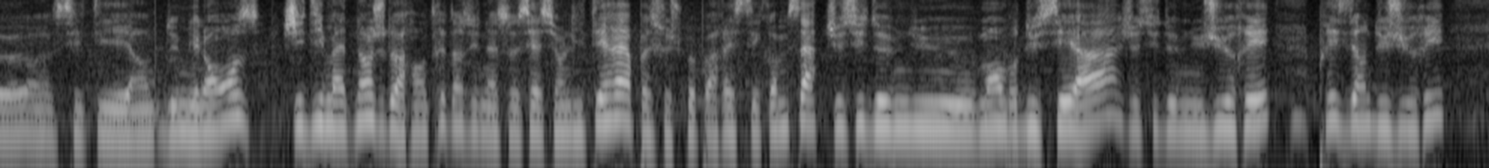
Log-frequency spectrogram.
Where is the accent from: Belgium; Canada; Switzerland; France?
Switzerland; Alors moi je suis suisse, n'est-ce pas?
